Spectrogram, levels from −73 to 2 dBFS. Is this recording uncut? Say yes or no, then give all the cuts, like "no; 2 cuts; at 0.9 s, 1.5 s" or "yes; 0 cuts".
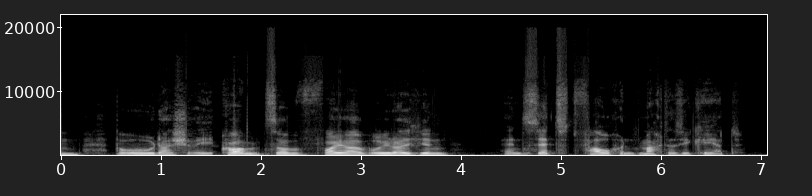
no; 2 cuts; at 1.5 s, 4.4 s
